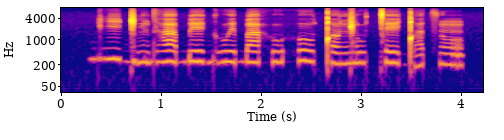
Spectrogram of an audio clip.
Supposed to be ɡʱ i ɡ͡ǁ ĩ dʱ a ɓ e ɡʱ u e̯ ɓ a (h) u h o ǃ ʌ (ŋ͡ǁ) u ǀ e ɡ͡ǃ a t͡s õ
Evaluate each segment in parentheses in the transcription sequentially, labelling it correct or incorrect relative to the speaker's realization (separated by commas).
correct, correct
